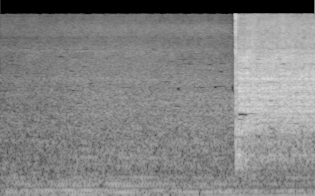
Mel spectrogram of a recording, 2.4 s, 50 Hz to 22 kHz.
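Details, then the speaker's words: DIY cordless grinder built from a broken corded grinder, on a freshly charged 20 V 4 Ah battery, switched on for the first test: a steady, quiet high whir with no grinding or rattle. It works and spins counterclockwise. "Nah, bunyinya sangat pelan ya teman-teman. Jadi bunyinya itu ramah di telinga ya. Ya, namanya juga baterai ya, beda dengan listrik langsung."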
